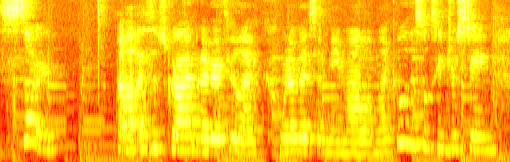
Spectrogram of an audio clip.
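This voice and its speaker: Over noticeable background noise and audible room echo, a woman talks at a very fast pace in a high pitch. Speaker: book vlogger and writer. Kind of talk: casual vlog. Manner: animated.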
